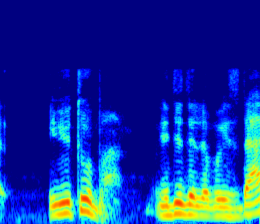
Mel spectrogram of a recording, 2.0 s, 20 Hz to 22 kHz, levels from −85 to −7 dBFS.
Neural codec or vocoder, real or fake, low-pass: codec, 16 kHz, 4 kbps, FreqCodec, smaller model; fake; 7.2 kHz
